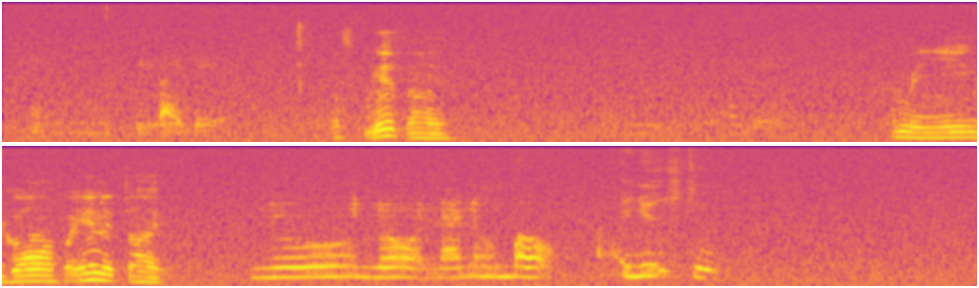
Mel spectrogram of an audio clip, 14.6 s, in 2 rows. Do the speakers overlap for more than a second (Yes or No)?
No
